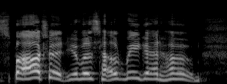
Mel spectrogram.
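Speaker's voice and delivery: irritating whine. Quoting a game voice line that pleads for help: annoying whiny voice. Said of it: "it's such an annoying whiny voice as well. I did it pretty much one to one".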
